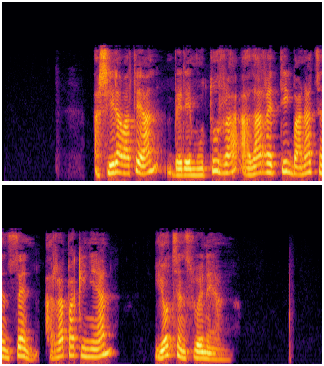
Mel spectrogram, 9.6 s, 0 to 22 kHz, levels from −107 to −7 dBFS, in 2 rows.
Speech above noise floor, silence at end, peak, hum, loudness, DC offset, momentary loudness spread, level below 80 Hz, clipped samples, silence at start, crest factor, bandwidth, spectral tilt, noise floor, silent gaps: 71 dB; 1.4 s; -2 dBFS; none; -17 LUFS; under 0.1%; 9 LU; -58 dBFS; under 0.1%; 1.4 s; 16 dB; 8.2 kHz; -5.5 dB/octave; -87 dBFS; none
